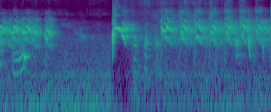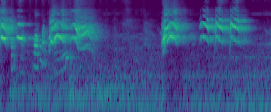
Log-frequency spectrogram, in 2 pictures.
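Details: Harsh parrot squawks in sustained, rattling chatter, broken by abrupt silences, with several scratchy screeches layered over the noisy stream and a last short burst at the end.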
